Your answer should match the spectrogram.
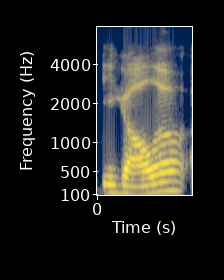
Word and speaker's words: Ighalo: I don't know if I'm saying this right, but Ighalo, is he staying at United? – Ighalo, yeah.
